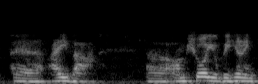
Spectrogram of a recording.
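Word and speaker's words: Auva: And one of their promising young kids, Avua, I pronounced it incorrectly, A-U-V-A, we'll call him, Ava.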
